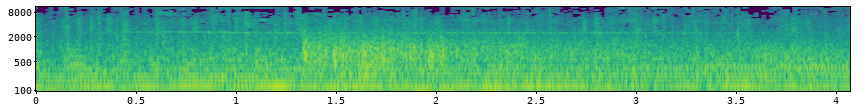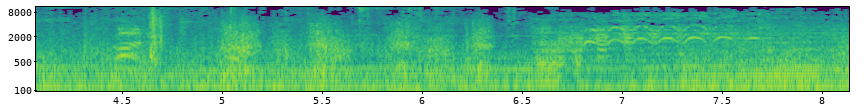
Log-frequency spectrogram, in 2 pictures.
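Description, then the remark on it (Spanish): A horse with a rider gallops hard at full speed, hooves pounding in a rapid rhythm, with a loud whinny and creaking, rattling tack mixed into a dense, busy scene with no talking. “Vamos a escuchar a un jinete, vamos a escuchar a un caballo a toda velocidad y vamos a escuchar una espada.”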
